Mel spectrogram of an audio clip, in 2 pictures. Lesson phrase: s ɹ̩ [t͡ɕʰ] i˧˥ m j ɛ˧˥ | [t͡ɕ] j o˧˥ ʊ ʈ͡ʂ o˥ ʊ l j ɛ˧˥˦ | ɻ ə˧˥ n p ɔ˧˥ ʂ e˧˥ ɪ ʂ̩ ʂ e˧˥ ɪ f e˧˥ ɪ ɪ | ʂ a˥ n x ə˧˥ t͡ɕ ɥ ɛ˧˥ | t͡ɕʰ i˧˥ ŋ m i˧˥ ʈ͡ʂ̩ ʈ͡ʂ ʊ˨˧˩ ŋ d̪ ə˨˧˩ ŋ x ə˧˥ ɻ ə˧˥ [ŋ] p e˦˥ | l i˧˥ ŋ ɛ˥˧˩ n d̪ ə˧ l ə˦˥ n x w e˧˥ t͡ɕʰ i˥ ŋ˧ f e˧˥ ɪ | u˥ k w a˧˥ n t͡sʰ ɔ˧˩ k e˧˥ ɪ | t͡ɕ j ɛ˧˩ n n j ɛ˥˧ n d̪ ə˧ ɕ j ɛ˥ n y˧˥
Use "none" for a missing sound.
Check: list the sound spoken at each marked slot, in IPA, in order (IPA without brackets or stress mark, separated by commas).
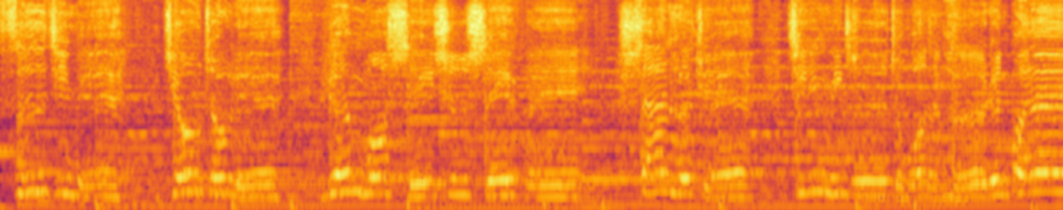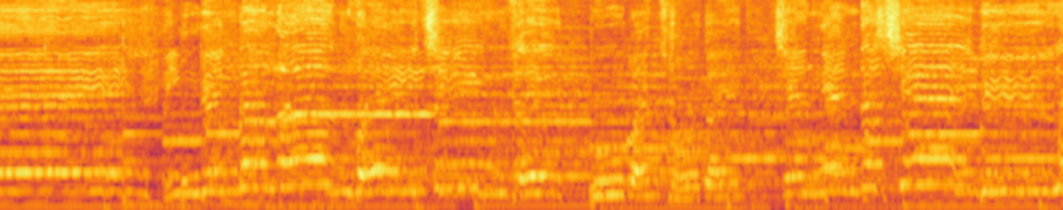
t͡ɕ, t͡ɕ, n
